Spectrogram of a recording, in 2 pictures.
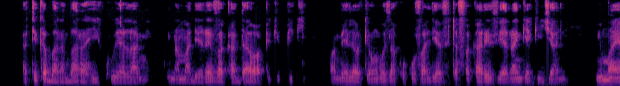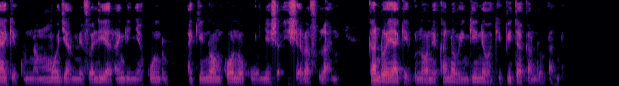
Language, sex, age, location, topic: Swahili, male, 25-35, Mombasa, government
